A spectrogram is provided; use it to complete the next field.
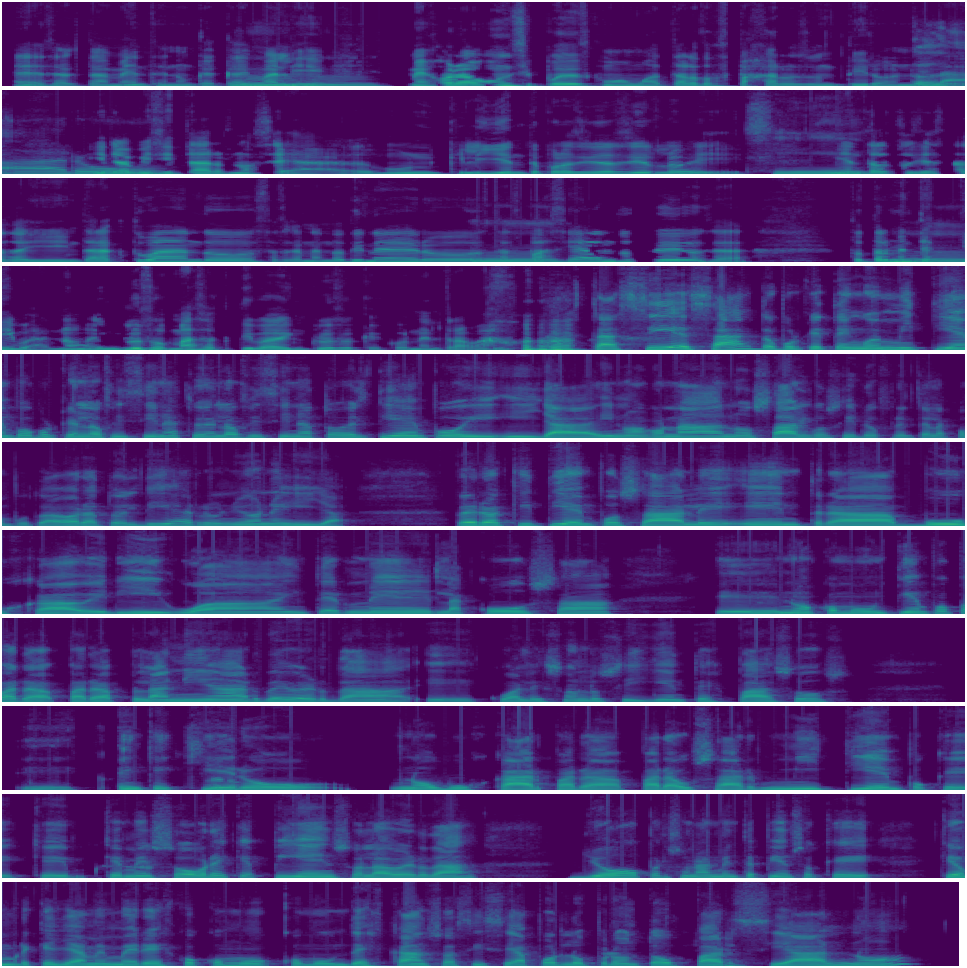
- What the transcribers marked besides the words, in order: static; distorted speech; chuckle
- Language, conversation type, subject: Spanish, advice, ¿Cómo te has adaptado a la jubilación o a pasar a trabajar a tiempo parcial?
